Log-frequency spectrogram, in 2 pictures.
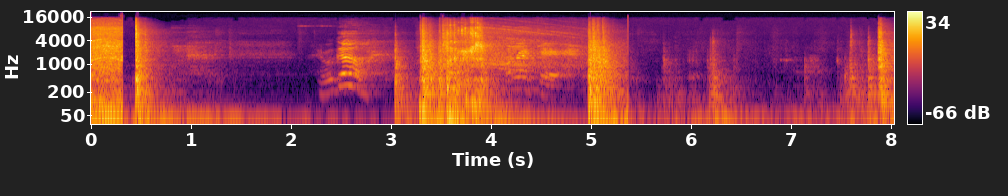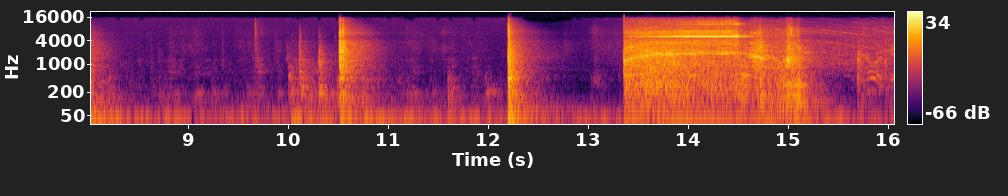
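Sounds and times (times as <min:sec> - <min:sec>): drill whining: 0:00.0 - 0:00.3, 0:03.6 - 0:05.0, 0:13.4 - 0:16.0.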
